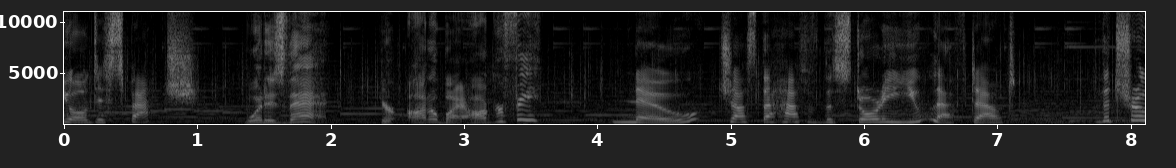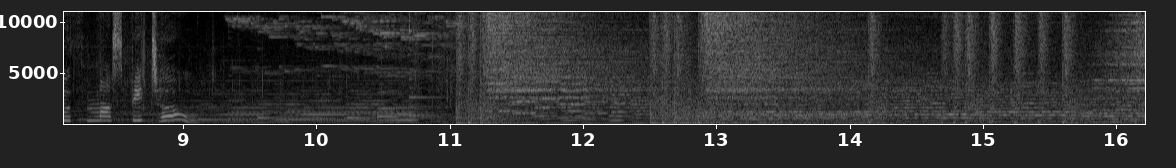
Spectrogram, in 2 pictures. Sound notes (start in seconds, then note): none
